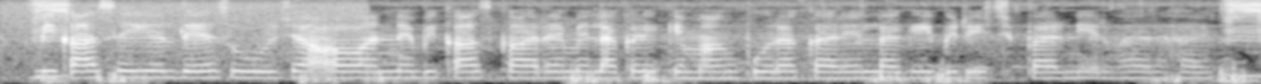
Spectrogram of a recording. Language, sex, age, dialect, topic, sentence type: Magahi, female, 18-24, Central/Standard, banking, statement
